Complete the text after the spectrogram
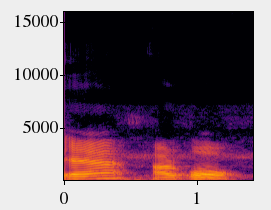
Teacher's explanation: অর্ধবিবৃত মানে আরও খানিকটা খুলে গিয়েছে। সংবিদের মতো ছোট ব্যাপারটা আর নেই, মুখে শূন্যস্থানটা আরও বড়।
